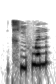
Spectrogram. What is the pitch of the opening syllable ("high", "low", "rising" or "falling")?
rising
